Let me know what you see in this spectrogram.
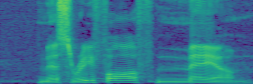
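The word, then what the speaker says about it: Misrephoth-maim: Zidon, and into, this is a long one, Misrephoth Maim, that's how it's pronounced, and unto the valley of Mizpah, eastward.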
